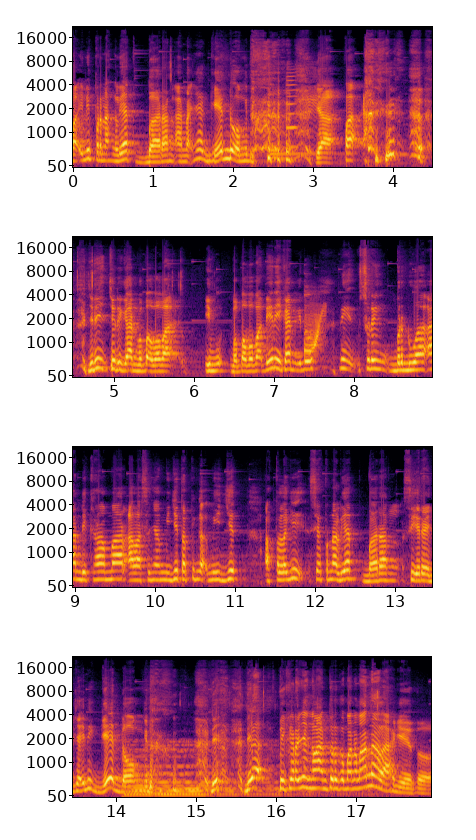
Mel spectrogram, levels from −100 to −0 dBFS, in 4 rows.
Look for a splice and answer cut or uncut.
uncut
